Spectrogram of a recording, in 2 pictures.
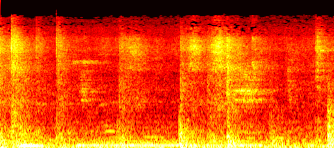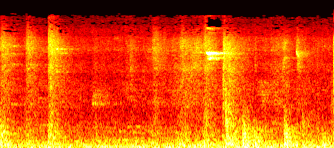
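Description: Irregular thuds and slaps of boxing gloves and footwork on the ring canvas during a sparring round, many short knocks in quick uneven succession.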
